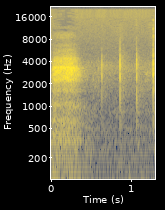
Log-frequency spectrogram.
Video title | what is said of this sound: Iced buns | when you tap the bottom of it it should sound nice and hollow so that means that they are cooked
